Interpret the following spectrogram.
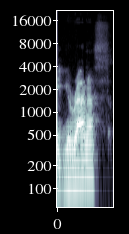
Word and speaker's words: Uranus: Uranus some people say Uranus I say Uranus I put the accent on the year somewhere along the line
